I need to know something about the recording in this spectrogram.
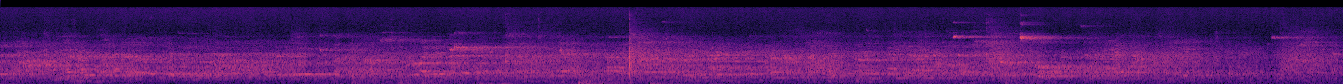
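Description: Rackets smack shuttlecocks in a large echoing hall.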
